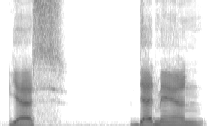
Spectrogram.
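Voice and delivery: ordinary talk, nothing marked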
